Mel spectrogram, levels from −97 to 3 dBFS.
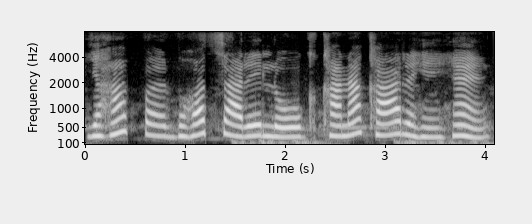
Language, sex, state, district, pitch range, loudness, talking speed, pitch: Hindi, female, Madhya Pradesh, Dhar, 260-305 Hz, -14 LUFS, 130 wpm, 275 Hz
